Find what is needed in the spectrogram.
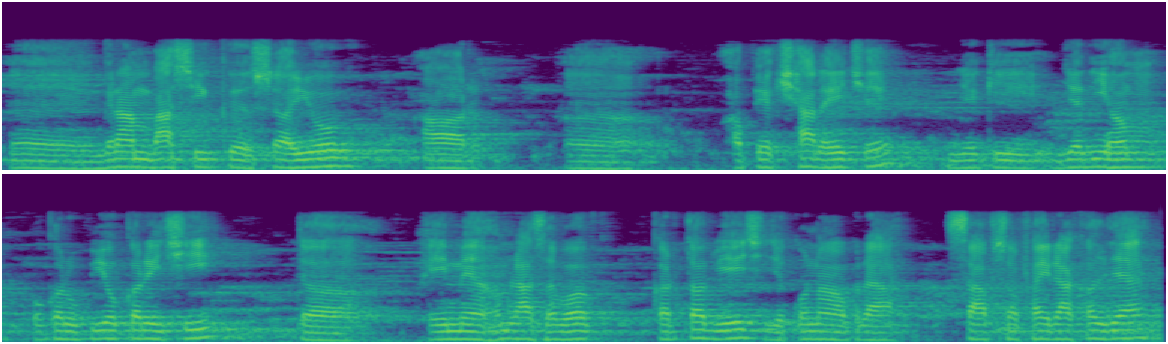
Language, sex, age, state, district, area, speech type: Maithili, male, 45-60, Bihar, Supaul, rural, spontaneous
